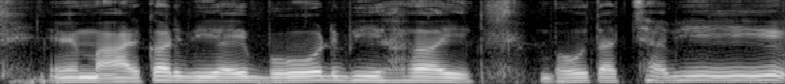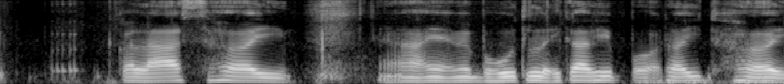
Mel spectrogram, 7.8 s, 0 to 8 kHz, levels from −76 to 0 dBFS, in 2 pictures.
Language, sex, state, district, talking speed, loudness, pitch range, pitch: Bajjika, male, Bihar, Vaishali, 160 wpm, -17 LUFS, 130-145 Hz, 135 Hz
